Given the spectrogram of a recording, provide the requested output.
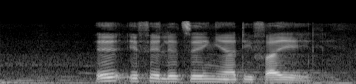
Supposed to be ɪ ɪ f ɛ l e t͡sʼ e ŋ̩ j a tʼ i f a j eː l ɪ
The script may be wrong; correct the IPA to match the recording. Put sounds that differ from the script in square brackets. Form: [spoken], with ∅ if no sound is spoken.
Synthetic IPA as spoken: ɪ ɪ f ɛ l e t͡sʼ e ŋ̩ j a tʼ i f a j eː l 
